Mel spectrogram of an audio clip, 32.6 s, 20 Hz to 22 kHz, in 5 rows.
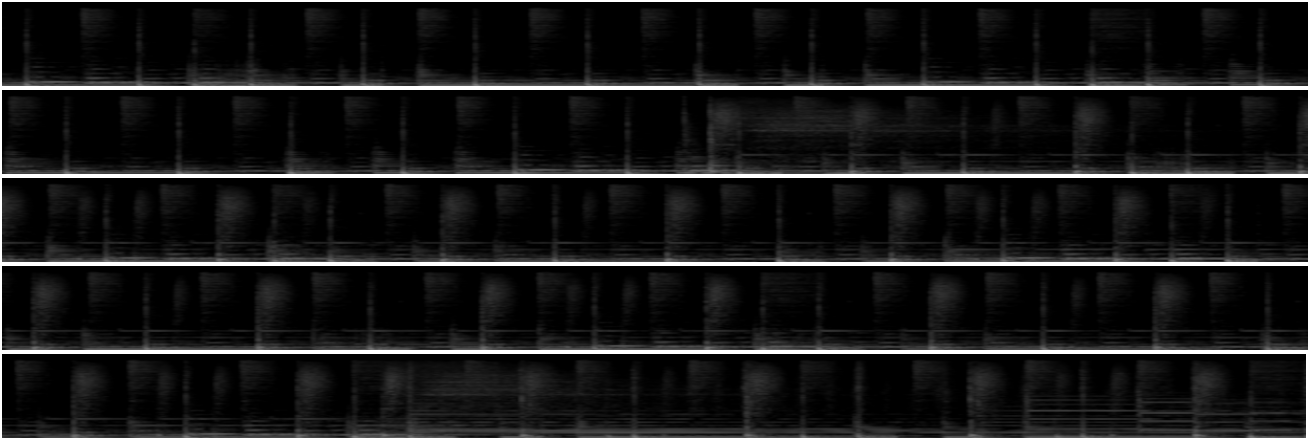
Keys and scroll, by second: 6.0-6.8 typing, 9.4-10.1 typing, 14.9-15.6 typing, 29.5 super+c, 30.4 super+v, 31.7 super+v.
